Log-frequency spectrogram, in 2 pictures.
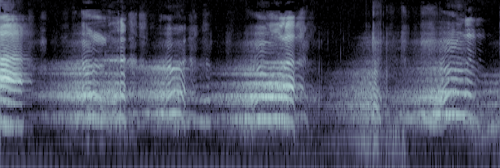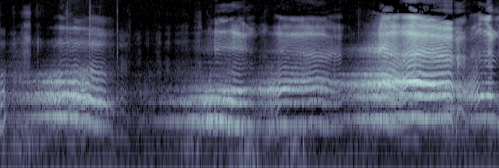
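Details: Horror sound-effect track, not a real baby: repeated rising and falling wails separated by short breaths; a ghost-baby imitation of an infant crying.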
